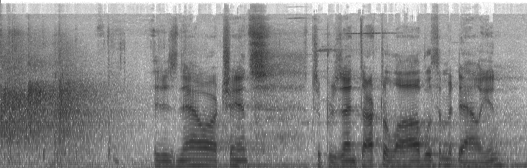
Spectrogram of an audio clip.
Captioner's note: audience applauding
